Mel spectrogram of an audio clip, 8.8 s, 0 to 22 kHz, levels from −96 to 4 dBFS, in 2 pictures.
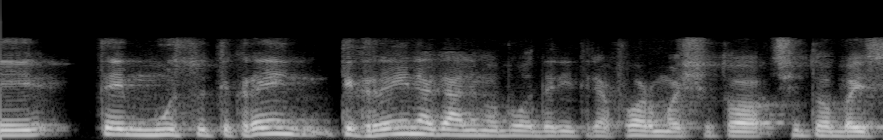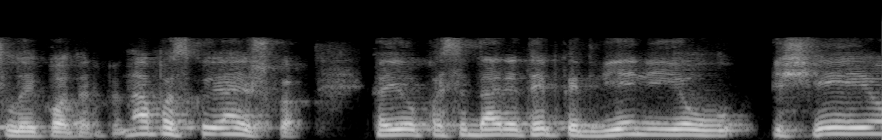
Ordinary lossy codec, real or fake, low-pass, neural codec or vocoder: AAC, 48 kbps; real; 7.2 kHz; none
